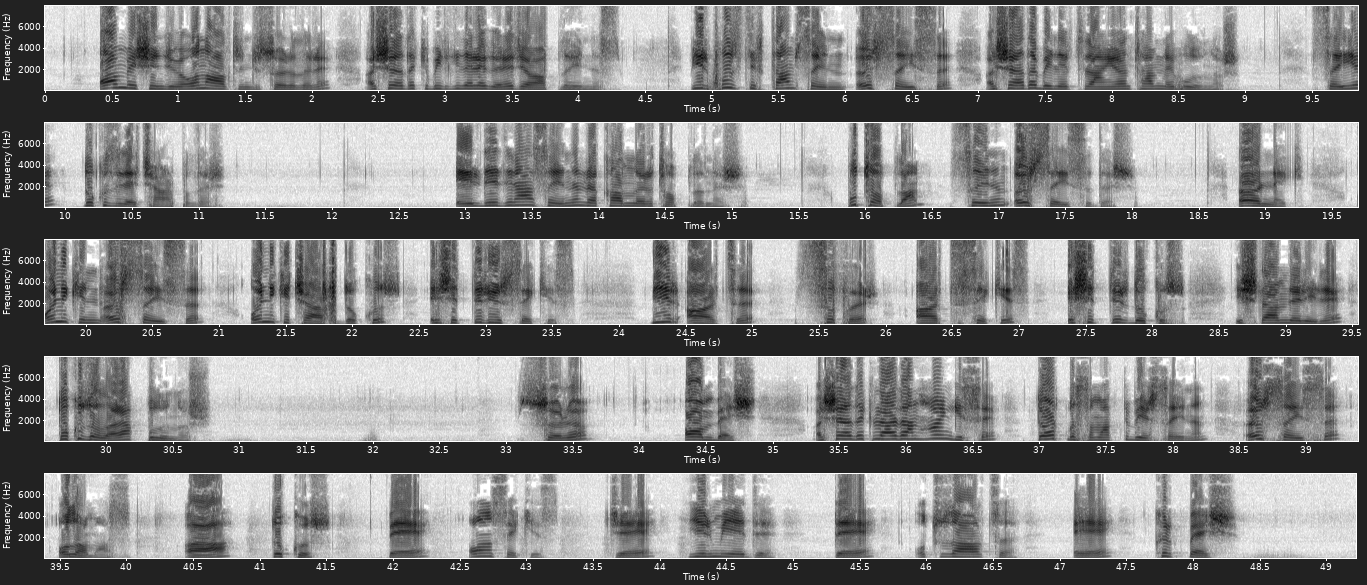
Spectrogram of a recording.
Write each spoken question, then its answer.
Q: Aşağıdakilerden hangisi 4 basamaklı bir sayının öz sayısı olamaz?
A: Yanıt Edirne 45.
